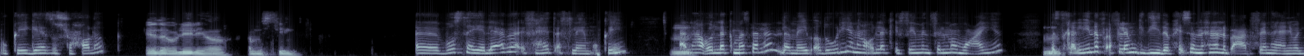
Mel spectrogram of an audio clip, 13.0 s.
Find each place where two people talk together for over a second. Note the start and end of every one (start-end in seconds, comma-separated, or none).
none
